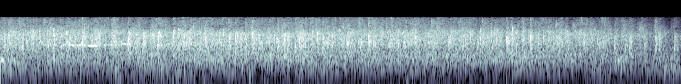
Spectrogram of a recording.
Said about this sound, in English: Was that applause for me stopping her? No? Oh. I was confused. I didn't know.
